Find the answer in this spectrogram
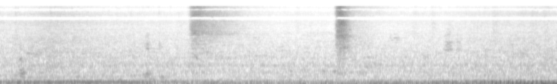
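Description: Steady low rumble of vehicle engines, with two brief sharp hisses about two seconds apart, near three and five seconds in.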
